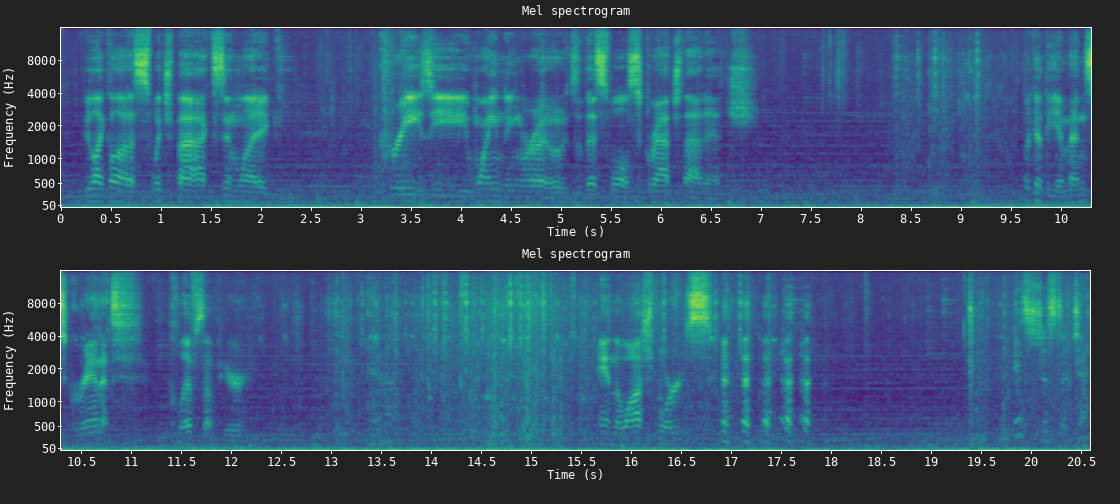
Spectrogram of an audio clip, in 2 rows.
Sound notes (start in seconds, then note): 16.8 laughrer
